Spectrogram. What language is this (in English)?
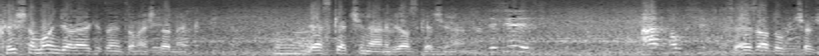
Hungarian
